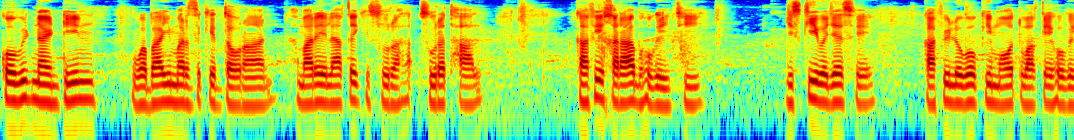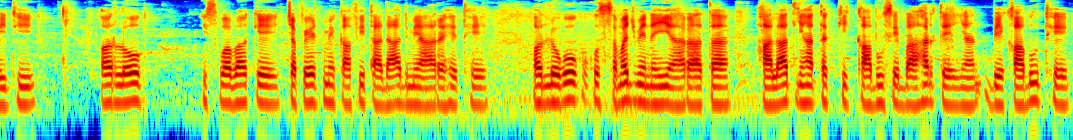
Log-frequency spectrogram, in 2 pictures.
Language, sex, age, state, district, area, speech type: Urdu, male, 30-45, Uttar Pradesh, Lucknow, rural, spontaneous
